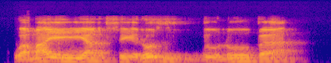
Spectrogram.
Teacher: nun sukun bertemu dengan huruf ya, bacaan idgham bi gunnah masuk dengan mendengung, yaitu mendengung ya ditandai yaknya ada tasdidnya. · alif lam samsiah karena tidak dibaca langsung masuk ke huruf berikutnya yaitu zal, ditandai zalnya ada tasdidnya. Zalnya dibaca double.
